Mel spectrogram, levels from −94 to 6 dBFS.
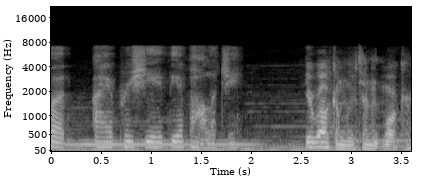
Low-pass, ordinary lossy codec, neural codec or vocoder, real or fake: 7.2 kHz; AAC, 32 kbps; none; real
